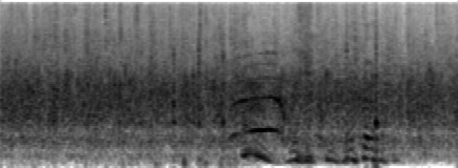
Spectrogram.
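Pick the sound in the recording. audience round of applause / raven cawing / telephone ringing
audience round of applause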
